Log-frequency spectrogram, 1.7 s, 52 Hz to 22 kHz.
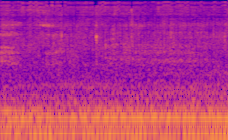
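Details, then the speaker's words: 2004 Toyota Tacoma four-cylinder, 141,000 miles, that had a dead miss on cylinder 1, after the fix, heat-soaked and restarted several times: a steady, even low hum with no stumbles or dropped beats. Normal running, no misfires. "so I went into town let it heat soak a few times you know shutting it off turning it on absolutely no misfires no dead"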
